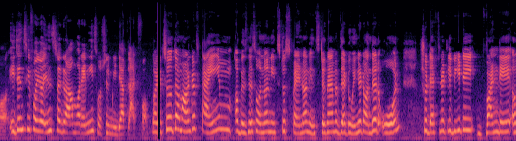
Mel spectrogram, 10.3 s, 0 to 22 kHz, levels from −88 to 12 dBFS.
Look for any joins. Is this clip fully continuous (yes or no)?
yes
